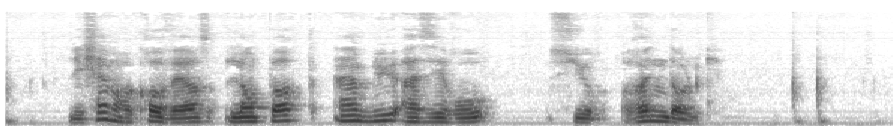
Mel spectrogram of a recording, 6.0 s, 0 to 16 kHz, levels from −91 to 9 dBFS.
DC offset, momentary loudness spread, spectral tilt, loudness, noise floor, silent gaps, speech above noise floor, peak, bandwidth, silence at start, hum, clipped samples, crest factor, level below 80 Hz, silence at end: under 0.1%; 11 LU; -9 dB/octave; -17 LUFS; -48 dBFS; none; 32 dB; -2 dBFS; 11 kHz; 0.05 s; none; under 0.1%; 16 dB; -52 dBFS; 0.45 s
